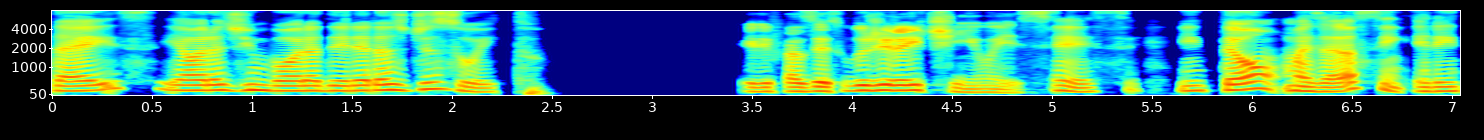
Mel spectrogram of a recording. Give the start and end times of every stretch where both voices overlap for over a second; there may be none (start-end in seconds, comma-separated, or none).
none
